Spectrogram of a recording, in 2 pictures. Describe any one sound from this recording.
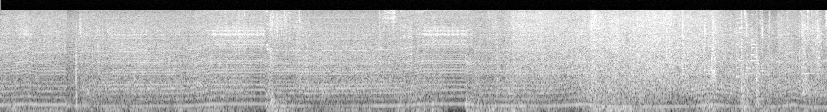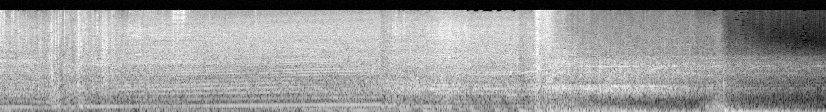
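A rally car engine revs hard and shifts up through the gears.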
